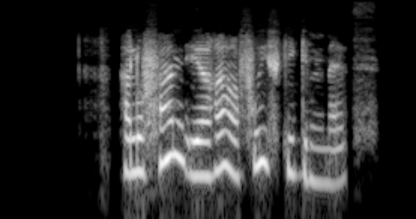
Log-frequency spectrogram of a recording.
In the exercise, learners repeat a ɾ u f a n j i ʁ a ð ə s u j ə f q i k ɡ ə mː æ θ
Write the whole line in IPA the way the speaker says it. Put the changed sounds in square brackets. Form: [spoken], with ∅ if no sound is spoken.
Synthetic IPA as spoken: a [l] u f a n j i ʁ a [ʁ] ə [f] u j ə f [k] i [∅] ɡ ə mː æ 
